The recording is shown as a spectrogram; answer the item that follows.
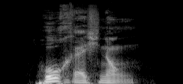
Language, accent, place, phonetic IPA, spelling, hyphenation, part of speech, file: German, Germany, Berlin, [ˈhoːχˌʁɛçnʊŋ], Hochrechnung, Hoch‧rech‧nung, noun, De-Hochrechnung.ogg
- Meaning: 1. projection, forecast 2. extrapolation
